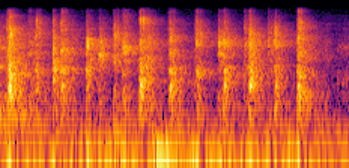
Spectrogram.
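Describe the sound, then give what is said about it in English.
Hands clap in a quick, fairly even run of sharp, bright smacks, about a dozen over a couple of seconds, moderately loud with no voices. “Extendo on the intro applause, I love it.”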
